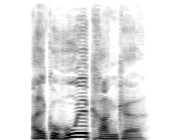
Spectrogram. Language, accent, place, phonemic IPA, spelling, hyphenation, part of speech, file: German, Germany, Berlin, /alkoˈhoːlˌkʁaŋkə/, Alkoholkranke, Al‧ko‧hol‧kran‧ke, noun, De-Alkoholkranke.ogg
- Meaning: 1. female equivalent of Alkoholkranker: female alcoholic 2. inflection of Alkoholkranker: strong nominative/accusative plural 3. inflection of Alkoholkranker: weak nominative singular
